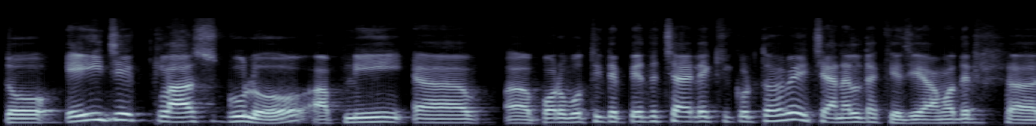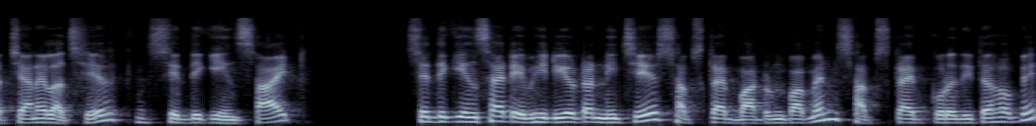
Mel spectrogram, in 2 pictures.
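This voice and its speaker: A man teaching an English pronunciation class, explaining patiently and repeating example words slowly. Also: mid-range voice, animated. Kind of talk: classroom lesson.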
